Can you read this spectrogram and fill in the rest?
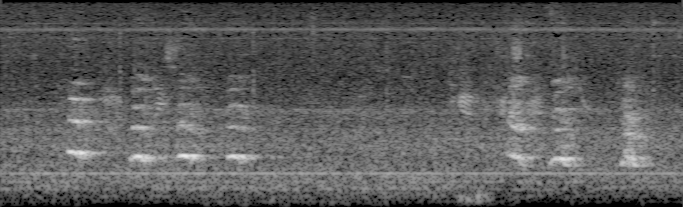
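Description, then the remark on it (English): A neighbor's dog barks, a quick run of four barks followed after a pause by three more, each short and moderately loud over a low steady background hum. “We should go watch the neighbors barking dog.”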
